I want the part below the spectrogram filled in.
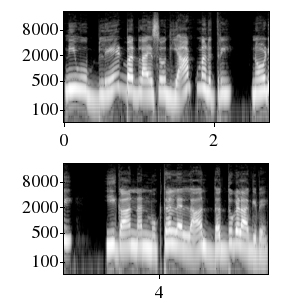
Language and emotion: Kannada, angry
